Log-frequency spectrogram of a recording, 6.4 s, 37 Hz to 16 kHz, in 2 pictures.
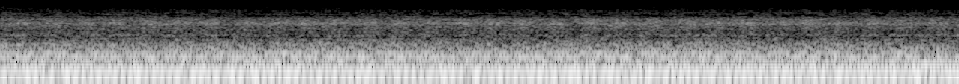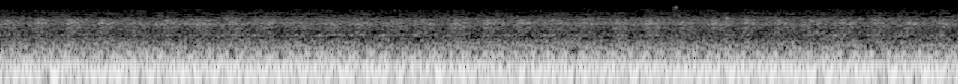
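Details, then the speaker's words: Kia Ceed with code P0172, hard starting hot or cold, no throttle response, sensors, valve adjustment and chain already done; fuel trims -15 at idle and -24 at part load. Idle on petrol jerks slightly, with a low uneven swaying beat. Rough rich idle from swapped LPG injector connectors. "Зараз вона працює, але трошечки підргується. Як тільки я газую, вона начинає ее задихатися."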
